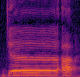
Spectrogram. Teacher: Ja'a, terdapat bacaan mat wajib muttasil dikarenakan adanya mat yang bertemu dengan hamzah dalam satu kalimat panjangnya 5 harokat atau 2,5 alif. Kumdikrun, terdapat bacaan idhar syafawi dikarenakan adanya mim sukun yang bertemu dengan huruf dal.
